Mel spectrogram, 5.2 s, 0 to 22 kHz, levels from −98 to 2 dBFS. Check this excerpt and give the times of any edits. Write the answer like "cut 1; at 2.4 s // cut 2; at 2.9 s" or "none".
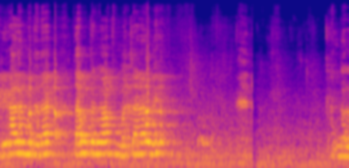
cut 1; at 3.7 s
